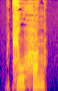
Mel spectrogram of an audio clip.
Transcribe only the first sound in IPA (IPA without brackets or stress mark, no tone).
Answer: t͡ɕ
